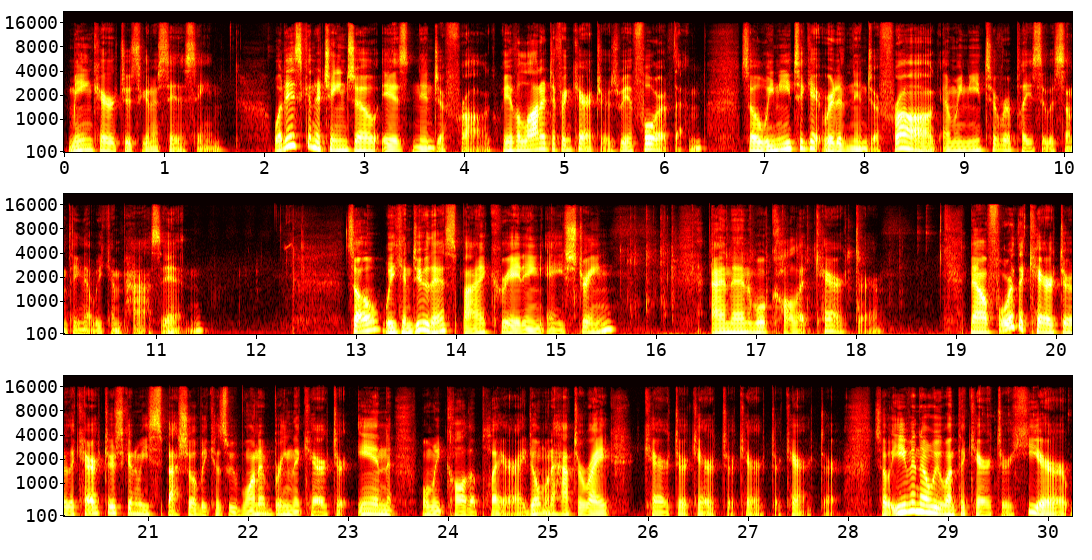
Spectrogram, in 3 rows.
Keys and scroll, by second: 15.2-18.5 typing.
